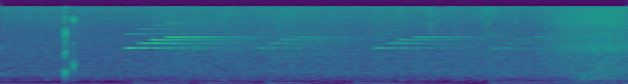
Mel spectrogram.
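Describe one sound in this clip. Soft chiming tones play from a game menu.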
